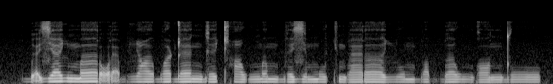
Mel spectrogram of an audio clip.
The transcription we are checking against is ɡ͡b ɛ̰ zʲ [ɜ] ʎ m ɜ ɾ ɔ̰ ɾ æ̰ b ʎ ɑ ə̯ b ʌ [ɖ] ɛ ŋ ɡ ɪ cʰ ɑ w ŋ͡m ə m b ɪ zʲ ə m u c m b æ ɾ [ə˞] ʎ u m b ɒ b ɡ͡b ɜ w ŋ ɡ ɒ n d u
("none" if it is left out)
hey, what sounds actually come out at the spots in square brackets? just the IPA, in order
æ, ɖ, ɜ

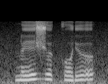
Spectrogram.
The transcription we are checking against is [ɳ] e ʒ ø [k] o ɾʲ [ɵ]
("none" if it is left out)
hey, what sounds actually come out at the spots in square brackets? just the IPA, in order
ɳ, k, ɵ

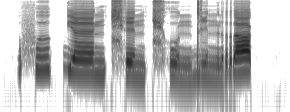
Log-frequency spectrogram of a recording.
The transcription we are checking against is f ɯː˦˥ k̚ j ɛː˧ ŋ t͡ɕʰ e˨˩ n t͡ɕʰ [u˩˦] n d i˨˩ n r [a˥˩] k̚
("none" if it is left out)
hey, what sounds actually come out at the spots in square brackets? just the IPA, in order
u˩˦, a˥˩

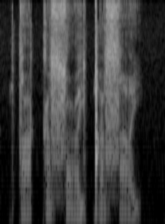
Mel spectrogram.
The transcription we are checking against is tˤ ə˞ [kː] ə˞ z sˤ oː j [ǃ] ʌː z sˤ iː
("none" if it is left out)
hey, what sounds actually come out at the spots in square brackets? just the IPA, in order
kː, ǃ

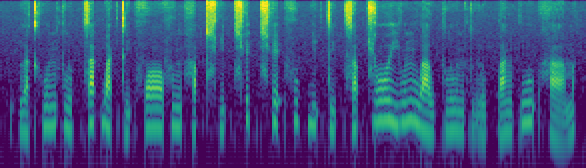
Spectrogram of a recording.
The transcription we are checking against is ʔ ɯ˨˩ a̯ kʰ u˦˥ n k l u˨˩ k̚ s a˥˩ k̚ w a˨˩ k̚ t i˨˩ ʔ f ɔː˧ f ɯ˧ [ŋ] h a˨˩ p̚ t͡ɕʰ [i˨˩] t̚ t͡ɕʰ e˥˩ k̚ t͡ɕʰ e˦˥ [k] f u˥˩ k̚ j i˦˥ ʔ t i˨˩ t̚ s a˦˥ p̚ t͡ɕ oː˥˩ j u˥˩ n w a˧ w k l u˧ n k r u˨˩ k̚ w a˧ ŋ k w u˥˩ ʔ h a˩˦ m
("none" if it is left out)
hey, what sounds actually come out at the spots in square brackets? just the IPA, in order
ŋ, i˨˩, ʔ

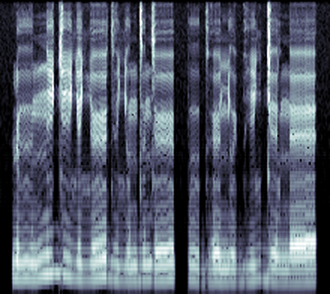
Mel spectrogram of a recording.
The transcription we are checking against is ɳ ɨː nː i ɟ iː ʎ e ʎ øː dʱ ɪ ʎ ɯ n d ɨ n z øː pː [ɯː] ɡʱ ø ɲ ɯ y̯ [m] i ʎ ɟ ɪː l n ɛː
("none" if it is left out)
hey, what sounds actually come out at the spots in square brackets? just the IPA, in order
ɯː, bʱ

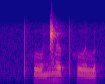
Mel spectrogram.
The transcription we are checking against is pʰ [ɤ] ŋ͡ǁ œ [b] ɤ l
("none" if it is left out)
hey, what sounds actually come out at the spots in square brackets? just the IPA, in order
ɤ, pʰ

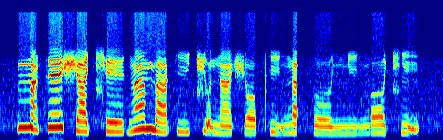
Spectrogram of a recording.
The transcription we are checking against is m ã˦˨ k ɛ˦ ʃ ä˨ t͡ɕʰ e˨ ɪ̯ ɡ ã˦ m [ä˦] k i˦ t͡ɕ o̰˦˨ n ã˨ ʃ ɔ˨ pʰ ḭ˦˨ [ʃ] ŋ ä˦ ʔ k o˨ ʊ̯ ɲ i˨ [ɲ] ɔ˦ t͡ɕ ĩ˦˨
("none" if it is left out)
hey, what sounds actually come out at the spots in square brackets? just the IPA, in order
ä˦, none, ŋ

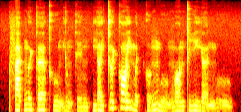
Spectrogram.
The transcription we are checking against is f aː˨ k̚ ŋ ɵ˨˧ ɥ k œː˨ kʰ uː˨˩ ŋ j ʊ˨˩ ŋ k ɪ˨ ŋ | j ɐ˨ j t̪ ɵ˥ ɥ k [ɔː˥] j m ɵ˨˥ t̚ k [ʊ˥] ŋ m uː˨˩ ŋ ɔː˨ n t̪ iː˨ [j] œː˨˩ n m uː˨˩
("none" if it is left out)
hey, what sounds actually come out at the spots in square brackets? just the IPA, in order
ɔː˥, ʊ˨˥, j

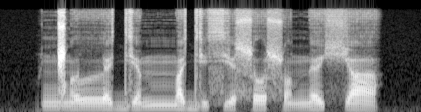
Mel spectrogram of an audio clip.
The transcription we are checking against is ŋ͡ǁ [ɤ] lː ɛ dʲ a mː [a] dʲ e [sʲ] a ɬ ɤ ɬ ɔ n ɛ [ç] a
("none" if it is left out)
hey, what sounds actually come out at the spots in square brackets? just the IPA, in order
ɤ, a, sʲ, ç

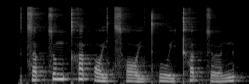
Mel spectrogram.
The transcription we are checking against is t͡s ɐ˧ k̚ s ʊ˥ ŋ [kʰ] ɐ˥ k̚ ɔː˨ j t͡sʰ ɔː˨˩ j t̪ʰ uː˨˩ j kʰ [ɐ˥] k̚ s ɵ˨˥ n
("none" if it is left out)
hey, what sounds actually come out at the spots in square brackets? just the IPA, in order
kʰ, ɐ˥

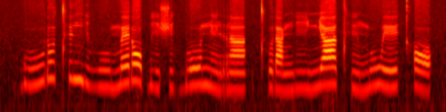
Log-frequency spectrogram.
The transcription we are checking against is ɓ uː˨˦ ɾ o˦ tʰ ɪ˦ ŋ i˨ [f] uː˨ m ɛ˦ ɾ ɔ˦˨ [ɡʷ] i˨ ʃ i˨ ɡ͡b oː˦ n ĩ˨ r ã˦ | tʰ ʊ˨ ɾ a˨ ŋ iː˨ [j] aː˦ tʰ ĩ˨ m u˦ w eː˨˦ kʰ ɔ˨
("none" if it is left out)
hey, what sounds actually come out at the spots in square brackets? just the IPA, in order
v, ɓ, ɲ

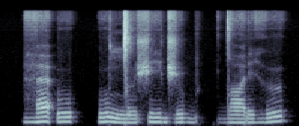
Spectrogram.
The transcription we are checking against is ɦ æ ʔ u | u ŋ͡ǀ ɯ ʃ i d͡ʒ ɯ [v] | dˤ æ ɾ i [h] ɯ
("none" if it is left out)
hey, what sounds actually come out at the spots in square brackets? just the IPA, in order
b, ɦ

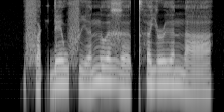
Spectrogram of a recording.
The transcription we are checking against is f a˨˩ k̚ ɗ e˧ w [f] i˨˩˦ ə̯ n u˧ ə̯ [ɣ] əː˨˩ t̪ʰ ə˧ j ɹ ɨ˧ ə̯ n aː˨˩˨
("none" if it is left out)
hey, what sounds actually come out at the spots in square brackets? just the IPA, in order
f, ɣ

